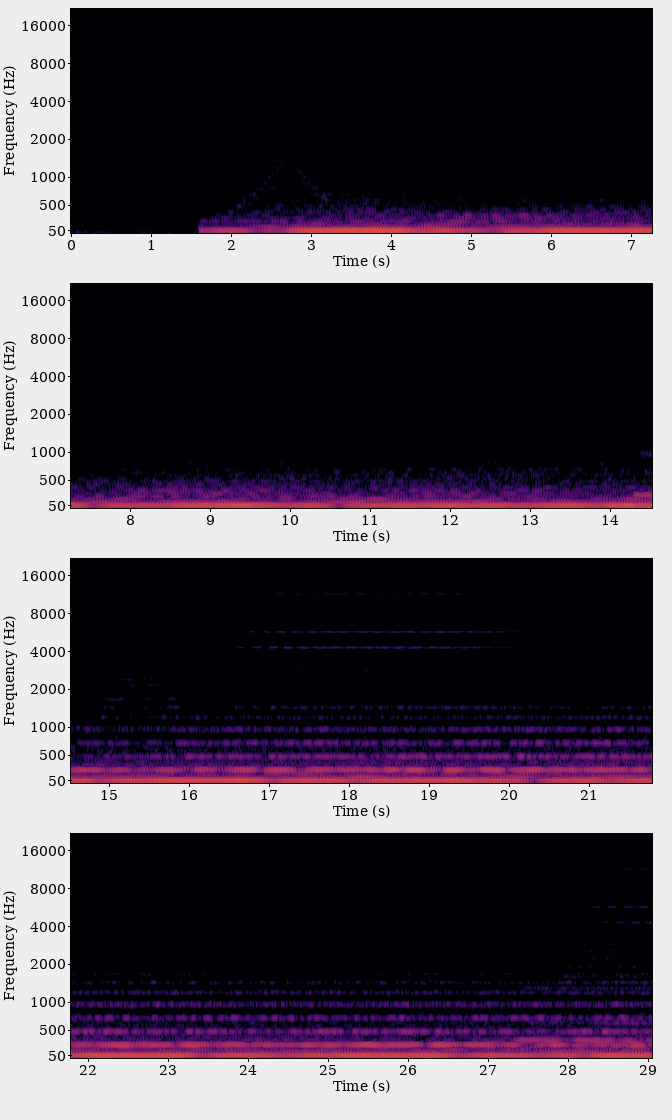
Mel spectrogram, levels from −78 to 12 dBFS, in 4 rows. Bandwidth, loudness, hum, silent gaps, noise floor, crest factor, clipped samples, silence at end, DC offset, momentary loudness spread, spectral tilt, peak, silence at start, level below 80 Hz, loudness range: 6 kHz; -36 LUFS; none; none; -81 dBFS; 10 dB; under 0.1%; 0 s; under 0.1%; 6 LU; -9.5 dB/octave; -24 dBFS; 1.6 s; -34 dBFS; 2 LU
